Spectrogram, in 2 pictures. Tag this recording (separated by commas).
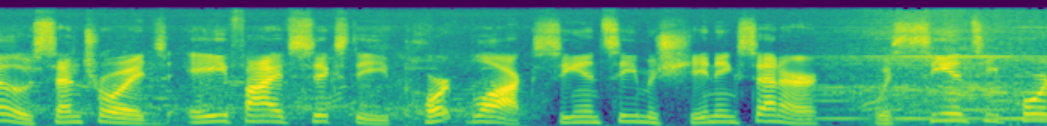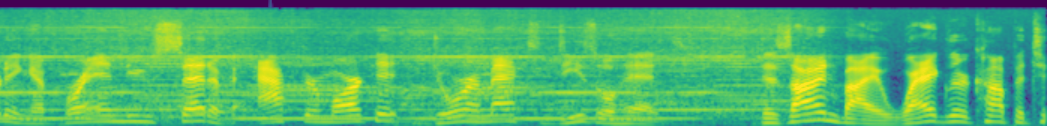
Speech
